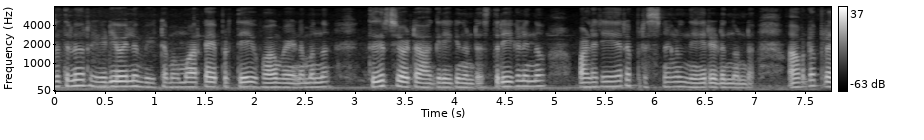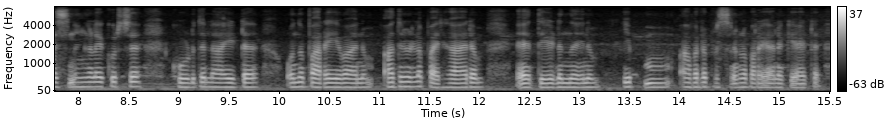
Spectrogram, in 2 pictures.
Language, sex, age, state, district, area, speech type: Malayalam, female, 45-60, Kerala, Idukki, rural, spontaneous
